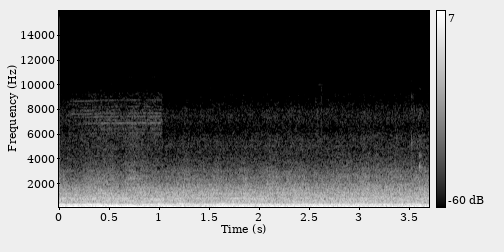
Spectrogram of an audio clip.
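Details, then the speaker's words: Volvo XC90 coasting on deceleration: a faint steady whine over heavy road rumble. Diagnosed as a worn rear differential (final drive) that needs rebuilding. "alright guys I had a problem with my xc90 now for a little while it's making a whining noise mostly on deceleration so if I do that now"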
